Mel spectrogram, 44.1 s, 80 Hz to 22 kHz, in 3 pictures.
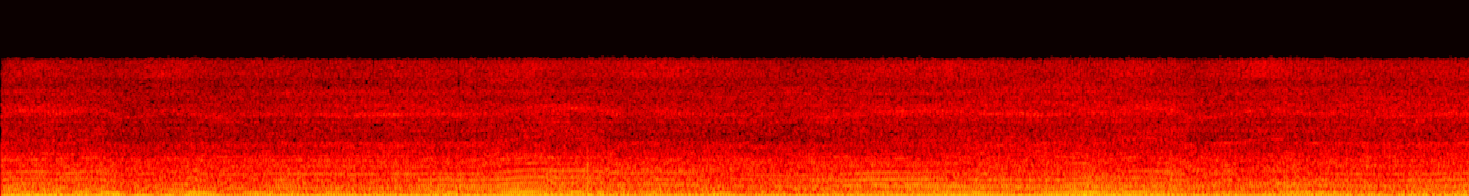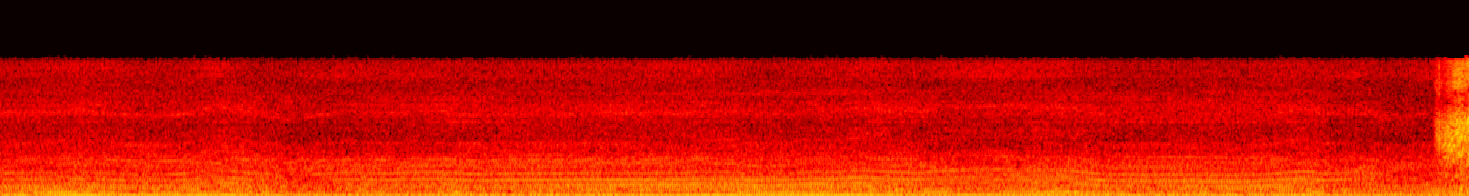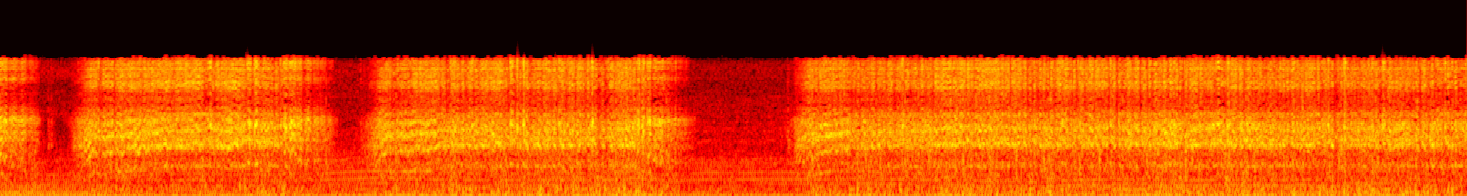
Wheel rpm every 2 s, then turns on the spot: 0, 0, 0, 0, 0, 0, 0, 0, 0, 0, 0, 0, 0, 0, 10, 90, 100, 150, 50, 140, 160, 160.
none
